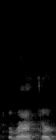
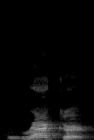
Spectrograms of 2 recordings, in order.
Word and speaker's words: record: And then as a verb, it's pronounced it's spelling the same but pronounced differently. Nah, kemudian untuk kata record ini untuk bahasa kata benda itu pengucapannya adalah record.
